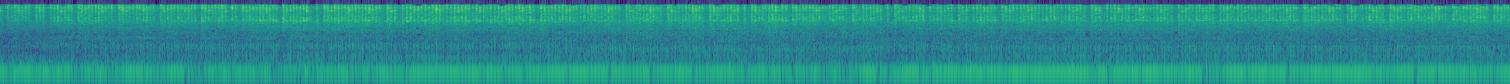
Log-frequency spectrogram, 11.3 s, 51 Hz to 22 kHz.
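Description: A 1989 Jeep Cherokee XJ's 4.6-litre inline-six, fitted with a freshly installed Banks Torque Tube header, running at a steady idle. It is heard from beneath the vehicle, close to the exhaust downpipe and flex pipe.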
